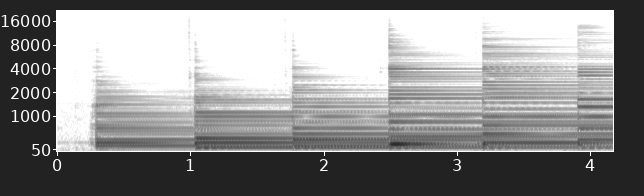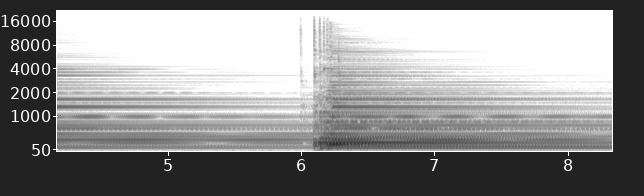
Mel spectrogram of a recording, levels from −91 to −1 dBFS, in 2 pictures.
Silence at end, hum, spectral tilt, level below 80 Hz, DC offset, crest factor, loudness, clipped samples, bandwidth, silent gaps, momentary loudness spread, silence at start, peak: 0 s; none; -7.5 dB/octave; -64 dBFS; under 0.1%; 18 dB; -31 LUFS; under 0.1%; 16 kHz; none; 16 LU; 0.25 s; -12 dBFS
